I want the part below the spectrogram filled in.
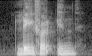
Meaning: inflection of inleveren: 1. first-person singular present indicative 2. second-person singular present indicative 3. imperative
- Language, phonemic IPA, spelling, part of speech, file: Dutch, /ˈlevər ˈɪn/, lever in, verb, Nl-lever in.ogg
